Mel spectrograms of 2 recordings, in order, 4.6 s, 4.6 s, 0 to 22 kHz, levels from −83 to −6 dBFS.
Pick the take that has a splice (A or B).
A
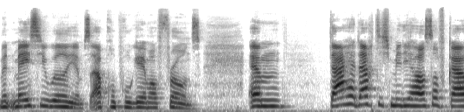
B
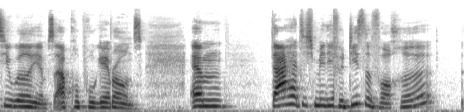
B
